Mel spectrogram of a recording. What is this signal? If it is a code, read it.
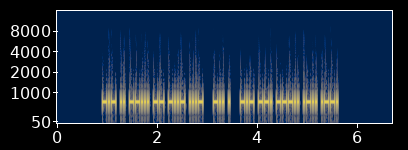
Morse code, heard as a keyed tone, about 40 wpm, 700 Hz. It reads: KI7MXV DE KG8LP
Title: USA Callsign DE Callsign 40wpm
